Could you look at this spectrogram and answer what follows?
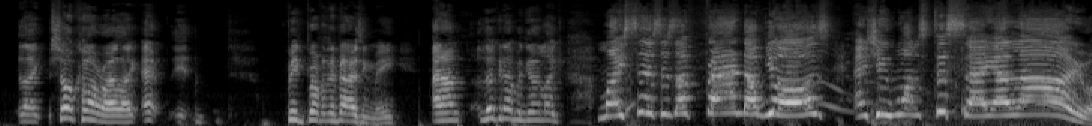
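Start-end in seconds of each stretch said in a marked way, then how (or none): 4.9-9.1 very high, stretched-out calling. Retelling calling up to a performer above the crowd: imitating shouting up at someone. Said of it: "shouting at each other".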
